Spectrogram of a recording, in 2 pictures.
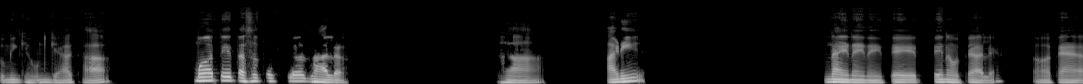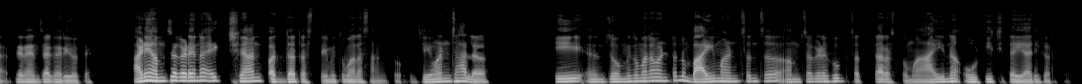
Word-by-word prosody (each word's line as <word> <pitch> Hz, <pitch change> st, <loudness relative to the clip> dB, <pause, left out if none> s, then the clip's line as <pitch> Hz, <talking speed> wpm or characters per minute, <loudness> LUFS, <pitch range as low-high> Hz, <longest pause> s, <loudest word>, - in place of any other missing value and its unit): तुम्ही 105 Hz, 0 st, -2 dB
घेऊन 100 Hz, -1 st, -6 dB
घ्या 95 Hz, 0 st, -3 dB
खा. 100 Hz, -1 st, -3 dB, 0.9 s
मग 175 Hz, +1 st, +8 dB
ते 180 Hz, -1 st, +5 dB
तसं-तसं 150 Hz, 0 st, +2 dB
झालं. 105 Hz, -7 st, +4 dB, 1.5 s
हां 95 Hz, 0 st, -2 dB, 0.7 s
आणि 130 Hz, +5 st, +6 dB, 2.0 s
नाही, 115 Hz, -3 st, +6 dB
नाही, 100 Hz, -1 st, +3 dB
नाही, 95 Hz, 0 st, 0 dB
ते, 105 Hz, +1 st, 0 dB
ते 115 Hz, +3 st, -3 dB
नव्हते 110 Hz, -1 st, 0 dB
आले. 95 Hz, -3 st, -1 dB, 0.4 s
अ, 95 Hz, -1 st, -5 dB
त्या 100 Hz, -3 st, -1 dB
ते 110 Hz, -, -1 dB
त्यांच्या 105 Hz, 0 st, -1 dB
घरी 100 Hz, -2 st, -1 dB
होते. 90 Hz, -2 st, -5 dB, 0.5 s
आणि 150 Hz, +7 st, +8 dB
आमच्याकडे 170 Hz, +1 st, +5 dB
ना 180 Hz, +1 st, +2 dB
एक 170 Hz, +1 st, +1 dB
छान 150 Hz, +2 st, +2 dB
पद्धत 120 Hz, 0 st, +1 dB
असते, 100 Hz, -2 st, -6 dB
मी 105 Hz, -, -2 dB
तुम्हाला 100 Hz, -1 st, -2 dB
सांगतो, 90 Hz, -3 st, -12 dB, 0.2 s
जेवण 120 Hz, +6 st, +1 dB
झालं 135 Hz, -9 st, +1 dB, 0.7 s
की 135 Hz, +2 st, +2 dB, 0.3 s
जो 125 Hz, 0 st, +1 dB
मी 135 Hz, +2 st, -1 dB
तुम्हाला 150 Hz, +3 st, +1 dB
म्हणतो 170 Hz, +2 st, -1 dB
ना 190 Hz, -, +1 dB
बाई 115 Hz, 0 st, +4 dB
माणसांच 140 Hz, +1 st, -2 dB
आमच्याकडे 130 Hz, -1 st, -3 dB
खूप 145 Hz, +1 st, -4 dB
सत्कार 115 Hz, -1 st, -4 dB
असतो. 100 Hz, -3 st, -8 dB
मग 100 Hz, +2 st, -6 dB
आई 105 Hz, +4 st, 0 dB
ना 135 Hz, +3 st, +1 dB
ओटीची 110 Hz, +2 st, -3 dB
तयारी 100 Hz, -2 st, -1 dB
करते. 90 Hz, -3 st, -12 dB
110 Hz, 145 wpm, -23 LUFS, 100-140 Hz, 2.0 s, मग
